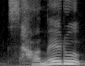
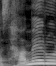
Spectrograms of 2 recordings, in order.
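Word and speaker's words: 冷める: 차가운 느낌 은 똑같지만 , 이렇게 쓰면 " 사메루 " 라고 읽힙니다 . 이 단어는 " 사메루 " 라고 읽으며 " 식히다 " 라는 뜻 입니다 .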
